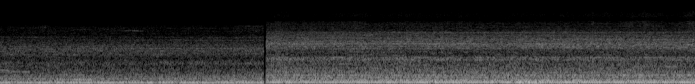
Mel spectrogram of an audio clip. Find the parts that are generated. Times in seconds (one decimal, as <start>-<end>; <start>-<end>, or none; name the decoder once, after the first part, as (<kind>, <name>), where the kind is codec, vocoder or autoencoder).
none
